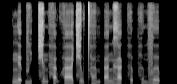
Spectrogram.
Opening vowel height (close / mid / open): mid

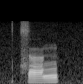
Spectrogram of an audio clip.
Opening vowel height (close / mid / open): open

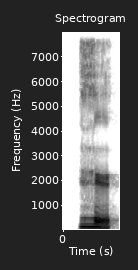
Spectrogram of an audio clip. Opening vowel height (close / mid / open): close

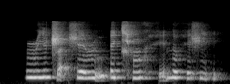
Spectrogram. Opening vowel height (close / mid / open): close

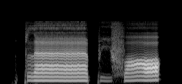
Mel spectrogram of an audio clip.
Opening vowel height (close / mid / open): open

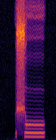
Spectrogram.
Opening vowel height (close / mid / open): close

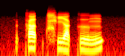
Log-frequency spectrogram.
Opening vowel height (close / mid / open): open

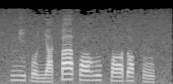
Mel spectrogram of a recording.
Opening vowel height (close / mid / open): close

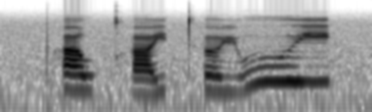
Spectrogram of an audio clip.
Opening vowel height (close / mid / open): open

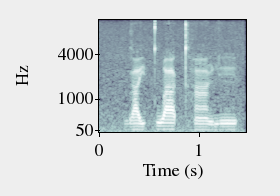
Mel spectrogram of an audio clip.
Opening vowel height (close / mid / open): open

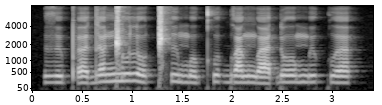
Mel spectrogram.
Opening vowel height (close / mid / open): close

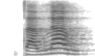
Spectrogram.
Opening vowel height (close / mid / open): open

